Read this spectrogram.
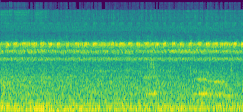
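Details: Night chorus of crickets along a quiet road: continuous high, rapidly pulsed chirping in two stacked bands, with faint low rumble and brief soft mid-pitched sounds near the end.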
